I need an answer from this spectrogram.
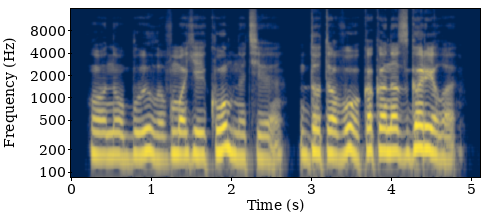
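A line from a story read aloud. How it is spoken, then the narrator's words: Growling. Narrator (Russian): прорычал Дариус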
